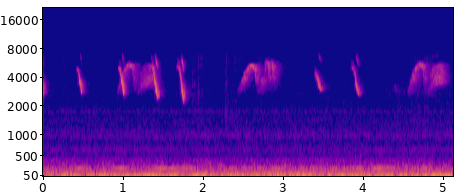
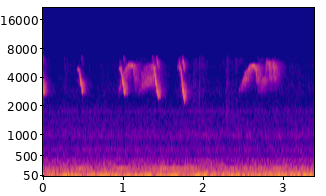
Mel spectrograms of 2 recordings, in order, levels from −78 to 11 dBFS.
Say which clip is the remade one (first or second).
second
